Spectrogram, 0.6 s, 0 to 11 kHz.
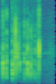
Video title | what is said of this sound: Hobby in a Box - Episode 6 - Spray Paint this Valentine ! ! ! | shake it and check. You can hear this voice. If you hear this voice, then buy it. If not, don't buy it.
